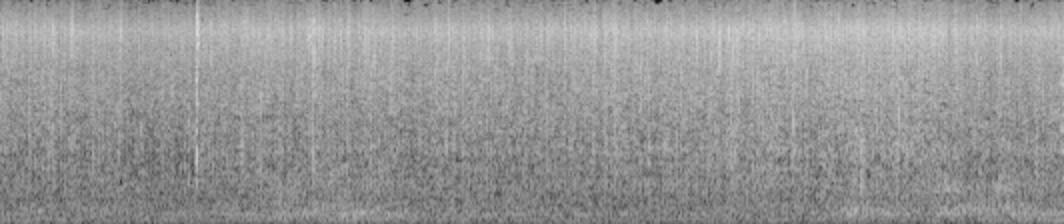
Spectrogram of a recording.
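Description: Heavy monsoon rain falling steadily, with a patchy low rumble underneath and a single sharp tick about two seconds in.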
